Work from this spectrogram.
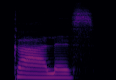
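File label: "cales", lingua sarda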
